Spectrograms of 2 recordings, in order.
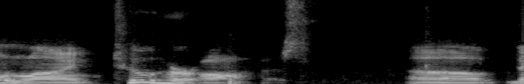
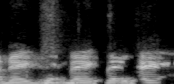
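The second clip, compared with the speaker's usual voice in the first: gruff male voice; 7 semitones higher, 5 dB louder than usual. Retold or imitated. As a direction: growl it like a gruff caller. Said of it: "a very gruff male voice says".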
